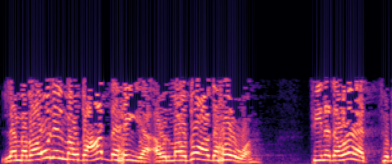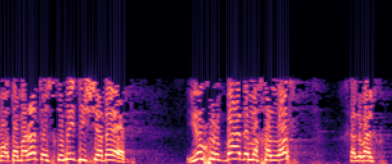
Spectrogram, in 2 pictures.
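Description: A man's voice: very high-pitched, lively intonation, fairly quick. A man in his sixties with an Egyptian accent, lecturing young people at church, repeating key points and quizzing his listeners. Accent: Egyptian Arabic. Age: 60s. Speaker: church youth speaker. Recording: tinny phone-like audio in a reverberant hall.

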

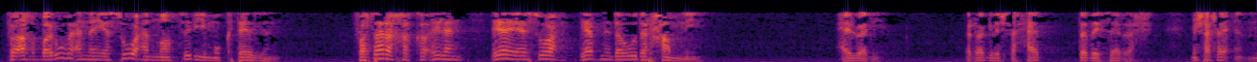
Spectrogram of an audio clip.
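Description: A man with an Egyptian Arabic accent preaching a sermon to young people in a church, animated and acting out crowd voices. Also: mid-range voice, narrow, tinny audio, a little hiss or hum. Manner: animated, acts out crowd voices, shouts for emphasis.

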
